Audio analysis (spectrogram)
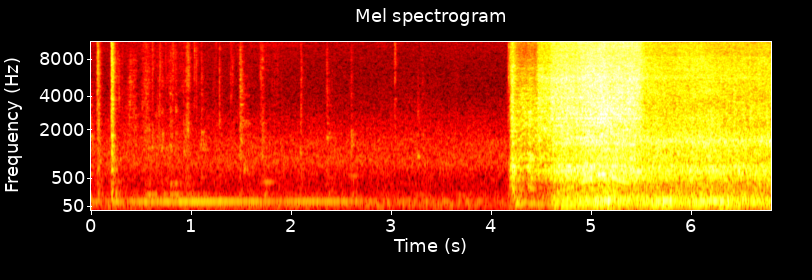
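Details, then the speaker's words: Chevrolet Chevelle V8 barn find abandoned 24 years, first start after oiling cylinders, on carburetor fuel: after several quiet seconds the engine catches at about four seconds and settles into a loud, steady idle, smoking. "oh man she's a runer yeah yeah nice smoke cloud going there too"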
